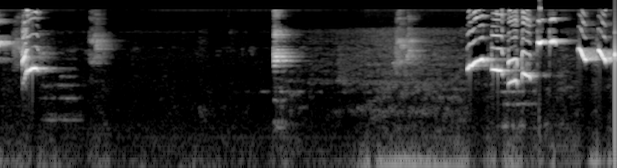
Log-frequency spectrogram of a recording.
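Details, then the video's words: Orange-headed thrush in the morning, delivering scattered whistled and squeaky notes after a pause, then a fast tumbling run of varied sliding whistles and chirps, with a brief low rumble in between. "Anis kembang tembakan gacor pagi hari, bunyi langsung nyaut gacor"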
